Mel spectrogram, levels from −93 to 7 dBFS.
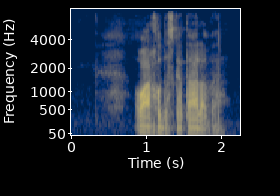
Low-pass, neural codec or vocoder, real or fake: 7.2 kHz; none; real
